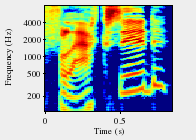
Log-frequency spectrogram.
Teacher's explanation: people also like to say flaccid with a K sound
